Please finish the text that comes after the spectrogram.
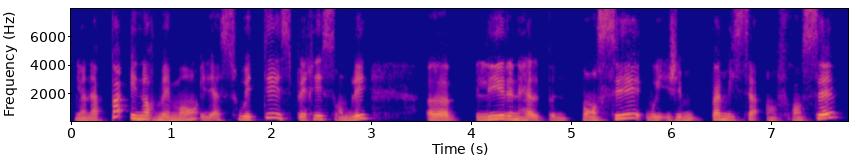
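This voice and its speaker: Lively woman teaching step by step. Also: medium pitch, normal speed. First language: Dutch. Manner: patient, step-by-step, checks understanding often. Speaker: language teacher. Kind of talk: explaining grammar in a video lesson.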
